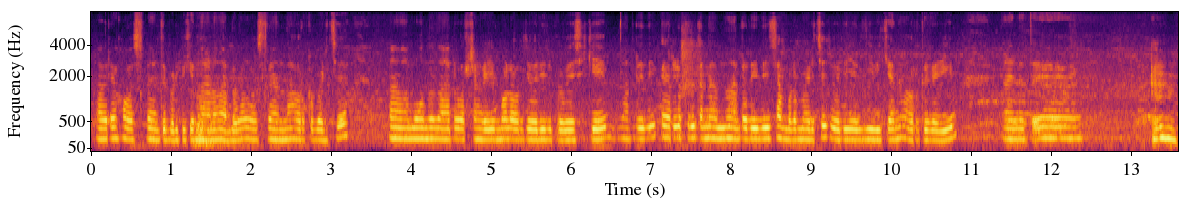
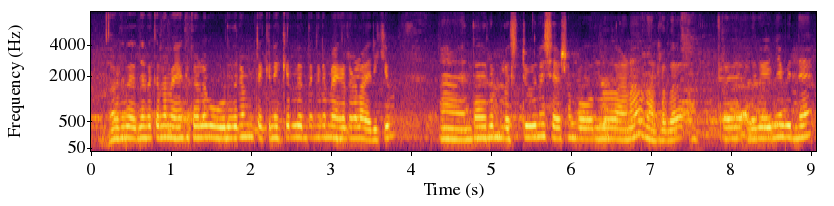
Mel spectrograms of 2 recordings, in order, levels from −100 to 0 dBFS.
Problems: background sounds at intervals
